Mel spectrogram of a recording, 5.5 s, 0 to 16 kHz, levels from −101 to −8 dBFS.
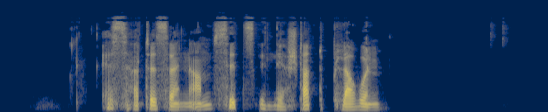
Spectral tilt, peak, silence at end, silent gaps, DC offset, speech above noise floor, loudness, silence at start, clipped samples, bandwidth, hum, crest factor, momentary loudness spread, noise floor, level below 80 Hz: -4 dB/octave; -8 dBFS; 1.7 s; none; under 0.1%; over 58 dB; -32 LUFS; 1.05 s; under 0.1%; 9.6 kHz; none; 28 dB; 9 LU; under -90 dBFS; -66 dBFS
